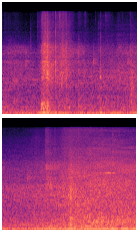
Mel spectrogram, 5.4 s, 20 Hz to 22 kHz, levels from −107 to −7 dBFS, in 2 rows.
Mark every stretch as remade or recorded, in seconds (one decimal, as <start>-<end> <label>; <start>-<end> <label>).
0.0-1.8 remade; 1.8-3.2 recorded; 3.2-4.5 remade; 4.5-5.4 recorded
